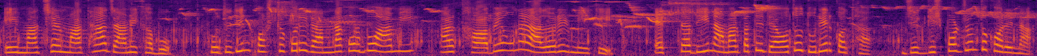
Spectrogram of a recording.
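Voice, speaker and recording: Lady doing a very high pitched snippy young daughter in law, cartoon drama, always complaining. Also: a little fast, noisy background, natural voice. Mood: resentful. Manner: complaining, defiant. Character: resentful, sharp-tongued young daughter-in-law in a family household. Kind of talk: animated moral story voice acting.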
